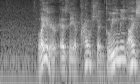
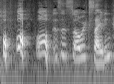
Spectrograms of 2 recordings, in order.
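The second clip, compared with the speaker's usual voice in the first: Santa chuckle; 11 semitones higher than usual. Acted. Santa chuckling at his own name in the story, high. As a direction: laugh with glee.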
